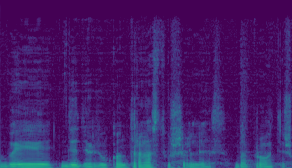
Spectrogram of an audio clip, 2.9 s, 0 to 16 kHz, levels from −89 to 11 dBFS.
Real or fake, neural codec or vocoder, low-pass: fake; vocoder, 44.1 kHz, 128 mel bands, Pupu-Vocoder; 14.4 kHz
